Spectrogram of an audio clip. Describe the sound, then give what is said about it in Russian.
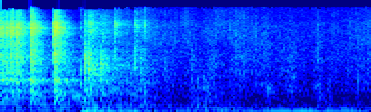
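Door to a stairwell landing being opened. A few faint mechanical clicks from the latch are followed by a soft, low rumble as it swings, all quiet. “Он открывает дверь на лестничную площадку, подходит к двери одной из квартир, достает из кармана отмычки.”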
